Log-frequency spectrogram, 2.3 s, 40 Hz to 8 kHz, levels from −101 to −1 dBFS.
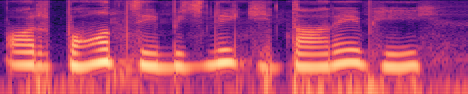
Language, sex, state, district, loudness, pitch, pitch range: Hindi, female, Himachal Pradesh, Shimla, -17 LUFS, 205 Hz, 195-235 Hz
